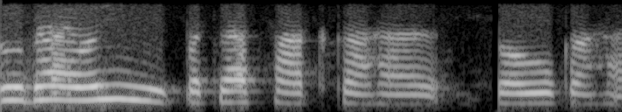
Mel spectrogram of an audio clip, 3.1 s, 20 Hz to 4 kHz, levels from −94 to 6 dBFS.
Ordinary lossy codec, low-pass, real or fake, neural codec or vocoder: none; 3.6 kHz; real; none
